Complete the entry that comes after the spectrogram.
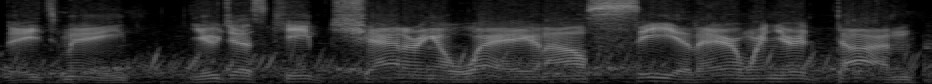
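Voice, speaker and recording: A man voicing a sour, bored, sarcastic octopus in a cartoon video game, nasal, deadpan and dismissive. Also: fairly low pitch, measured pace, noisy background, close to an everyday voice.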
